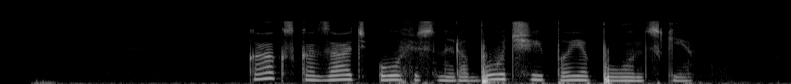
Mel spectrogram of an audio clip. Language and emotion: Russian, sad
